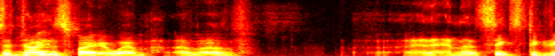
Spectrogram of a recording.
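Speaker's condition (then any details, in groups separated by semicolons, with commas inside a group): Cerebral palsy; since birth, birth complications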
